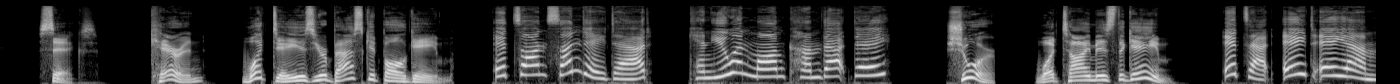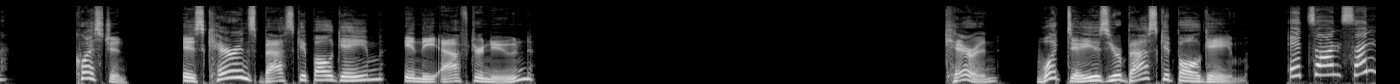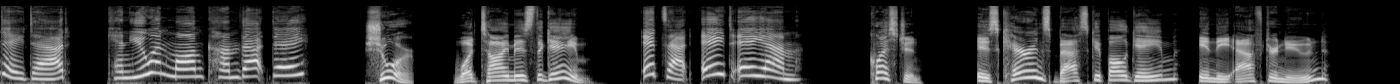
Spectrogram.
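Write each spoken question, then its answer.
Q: Is Karen's basketball game in the afternoon?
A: No, it is at 8 a.m.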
